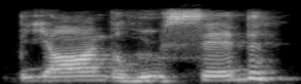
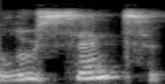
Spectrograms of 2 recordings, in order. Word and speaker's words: Beyond Lucid: have small aspirations like people knowing how to pronounce my name I want to make sure it's not Lucent there is a Lucent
